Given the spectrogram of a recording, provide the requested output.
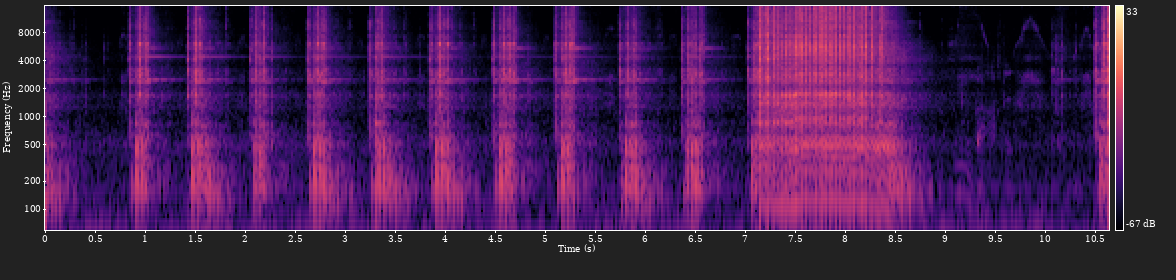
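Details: HPI Savage Octane petrol RC car on a cool 9°C morning: about ten pull-start rasps, then a brief high buzzing catch that dies after a second. It won't stay running; the owner plans a new plug next, then the coil.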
